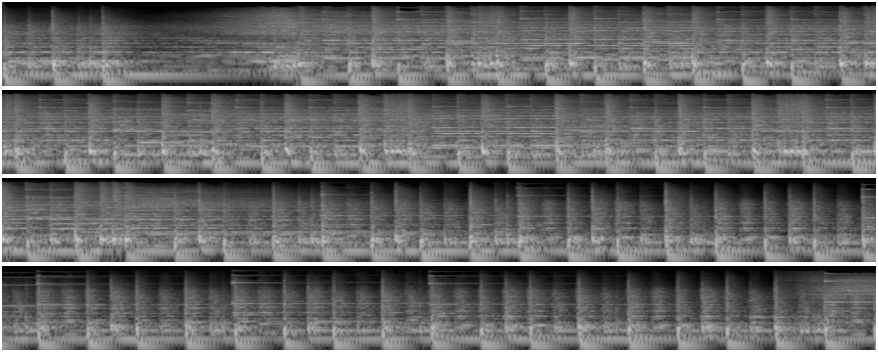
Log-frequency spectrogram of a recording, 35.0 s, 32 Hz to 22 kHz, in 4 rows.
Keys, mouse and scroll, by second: 0.7 click, 2.8 l, 3.9 h, 5.3 ctrl+Tab, 19.1-19.5 scroll up 5, 20.6 alt+shift+z, 24.9-27.8 drag, 28.1-31.1 drag, 32.7-34.9 drag.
